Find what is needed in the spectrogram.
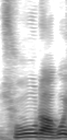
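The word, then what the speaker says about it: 足: 표현이 나오는데 이것은 우선 요것은 족자가 아니고 주라고 읽습니다 조기라고 읽으면 발족자도 되지만 풍족하다 족하다 할 때 그 족자가 되죠 넉넉하다 풍족하다 할 때 족하다 합니다 그런데 이제 그 조카 다가 조금 과하면 지나치면 주라고 읽습니다 주 그러니까 요건 족공이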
